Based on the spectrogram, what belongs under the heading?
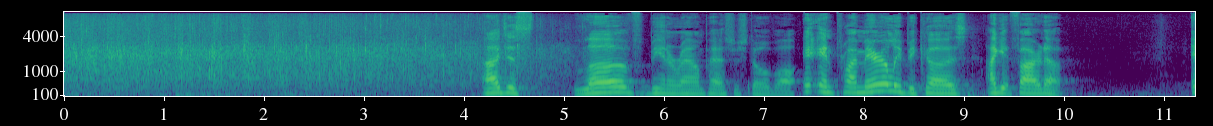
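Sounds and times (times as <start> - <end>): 
church audience applauding to welcome a guest pastor: 0.0 - 5.7
speech: 4.2 - 10.0.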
